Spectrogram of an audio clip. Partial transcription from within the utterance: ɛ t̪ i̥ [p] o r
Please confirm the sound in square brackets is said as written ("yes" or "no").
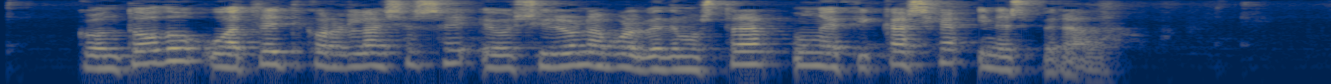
no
